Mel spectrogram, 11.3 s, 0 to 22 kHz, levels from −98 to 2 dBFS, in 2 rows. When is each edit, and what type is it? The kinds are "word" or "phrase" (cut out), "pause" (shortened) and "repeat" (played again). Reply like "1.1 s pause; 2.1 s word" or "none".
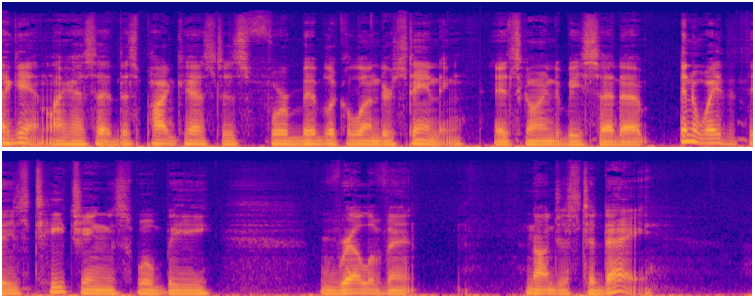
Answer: none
